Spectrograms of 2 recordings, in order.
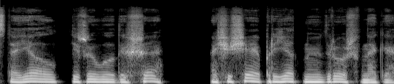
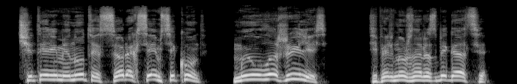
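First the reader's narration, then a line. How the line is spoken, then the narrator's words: Shout. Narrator (Russian): Артемий крикнул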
